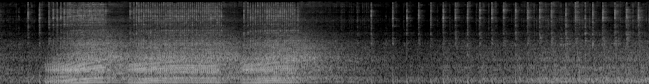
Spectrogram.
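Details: Stihl BR 400 backpack blower two-stroke, run outside after replacing a defective leaking carburetor with an aftermarket one, new air filter, partly cleaned spark arrestor: steady roar settling into a clean regular idle, no stumbling or leaks; normal running.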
